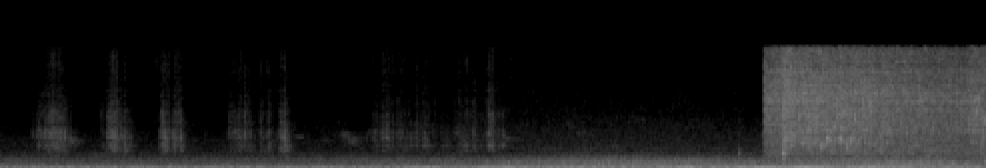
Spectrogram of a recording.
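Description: A few faint short scrapes of a straight razor over lathered stubble. Then, about five seconds in, a tap runs hard into the sink for a second and a half and cuts off sharply.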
